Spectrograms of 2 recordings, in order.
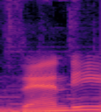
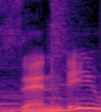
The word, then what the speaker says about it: Zendi: You didn't misspell that. It's not Zandi. It's Zendi. Really?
